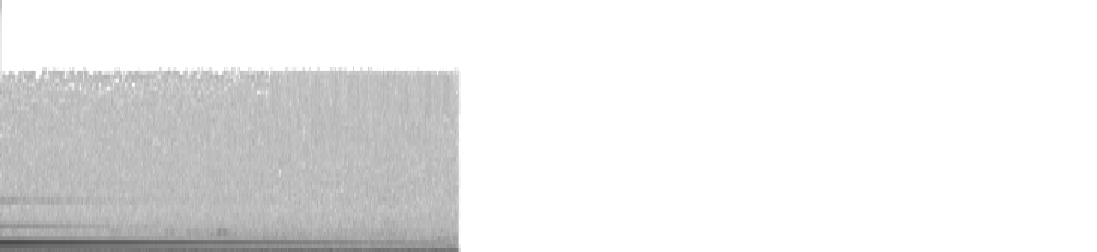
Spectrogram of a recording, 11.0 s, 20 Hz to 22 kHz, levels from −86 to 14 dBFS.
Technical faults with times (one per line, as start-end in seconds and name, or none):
2.70-5.71 call bitrate drop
